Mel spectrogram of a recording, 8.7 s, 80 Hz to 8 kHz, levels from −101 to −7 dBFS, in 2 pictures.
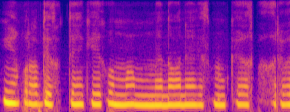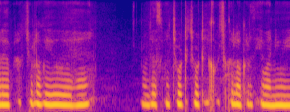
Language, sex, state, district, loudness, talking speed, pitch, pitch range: Hindi, female, Maharashtra, Nagpur, -23 LUFS, 170 wpm, 225 Hz, 220-240 Hz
